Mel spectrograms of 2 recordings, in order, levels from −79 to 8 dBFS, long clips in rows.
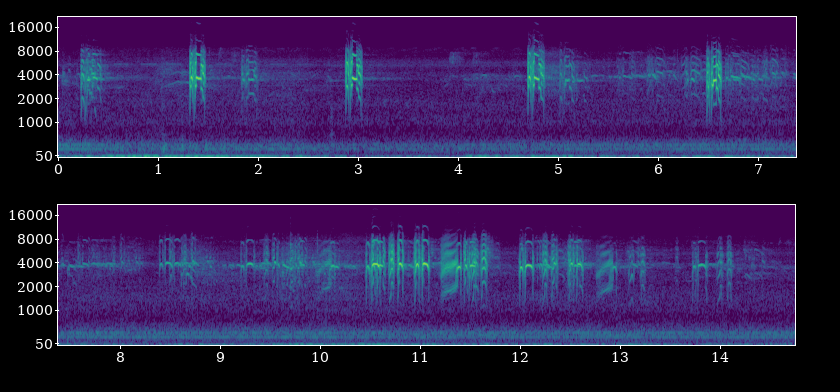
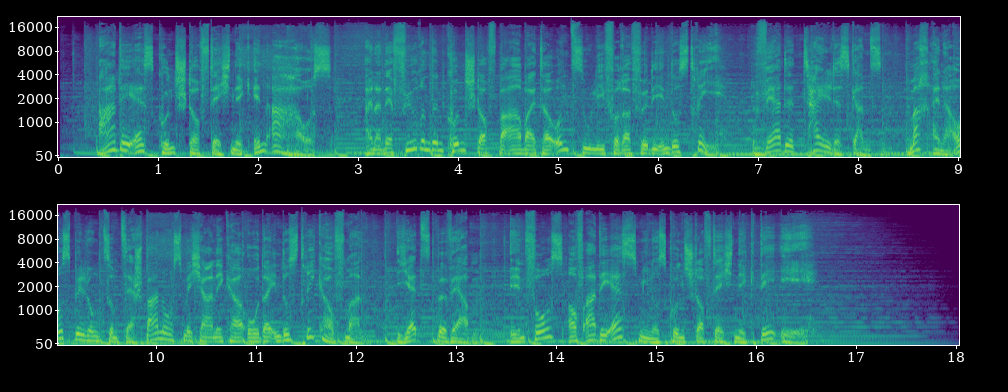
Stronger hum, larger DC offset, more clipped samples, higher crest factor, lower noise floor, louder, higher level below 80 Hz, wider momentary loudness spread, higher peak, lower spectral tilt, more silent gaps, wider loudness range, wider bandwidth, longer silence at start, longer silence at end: neither; neither; neither; first, 20 dB vs 10 dB; first, -47 dBFS vs -41 dBFS; second, -15 LUFS vs -10 LUFS; second, -48 dBFS vs -22 dBFS; first, 25 LU vs 4 LU; about the same, 0 dBFS vs 0 dBFS; second, 2 dB/octave vs -4 dB/octave; neither; first, 7 LU vs 1 LU; about the same, 19 kHz vs 19.5 kHz; about the same, 0.05 s vs 0.05 s; about the same, 0.65 s vs 0.7 s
